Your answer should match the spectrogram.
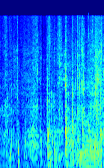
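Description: Small cardboard blind box being handled and its end flap pried open: a few short clicks and scrapes of card.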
